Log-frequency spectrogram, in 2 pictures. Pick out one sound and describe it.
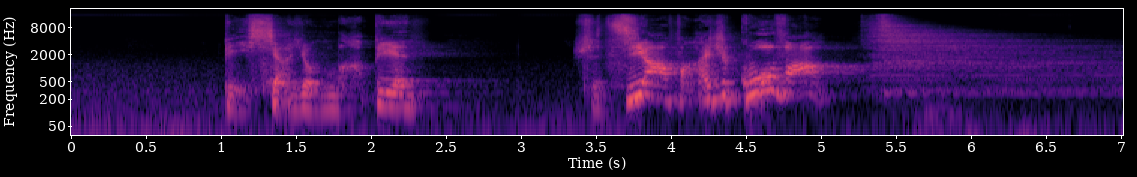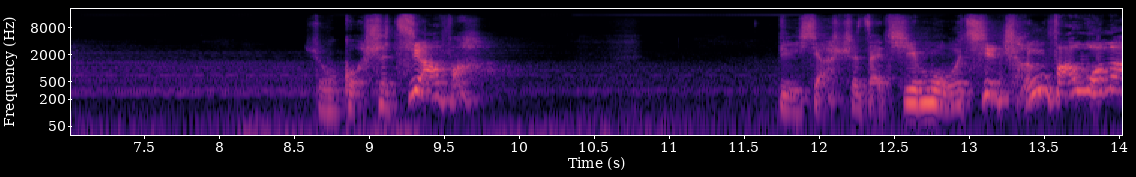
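A young man speaks tensely and up close.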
